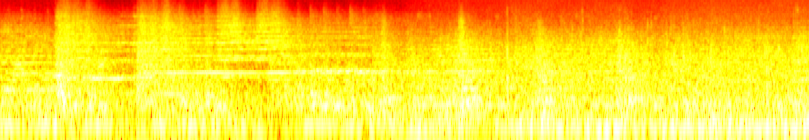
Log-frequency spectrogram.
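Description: Train station ambience with trains: a steady, dense wash of rumbling noise and clatter runs throughout, with a brief sustained tone standing out early on.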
